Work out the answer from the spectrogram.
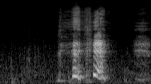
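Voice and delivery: breathless high cackle; high wheezing laugh. Real, not acted. Laughs at time jokes.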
